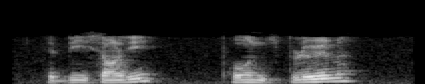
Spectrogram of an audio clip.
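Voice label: "bissali", Alsatian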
